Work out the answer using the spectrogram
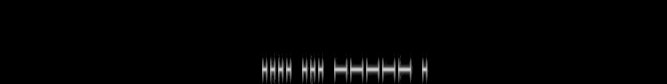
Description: Morse code, heard as a keyed tone, about 29 wpm, 700 Hz. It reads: HS0E
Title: DXCC-100 Call Signs - 4 Characters - Repeated 3x - 30wpm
